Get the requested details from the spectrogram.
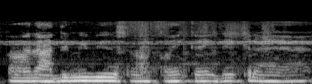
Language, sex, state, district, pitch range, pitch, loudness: Hindi, female, Haryana, Jhajjar, 145-155 Hz, 150 Hz, -15 LUFS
